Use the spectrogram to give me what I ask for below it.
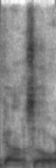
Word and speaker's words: Ganzo: even pronouncing that right I know in Spanish it's pronounced Gonzo right so the Ganso knife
